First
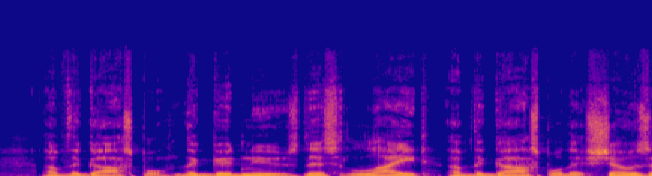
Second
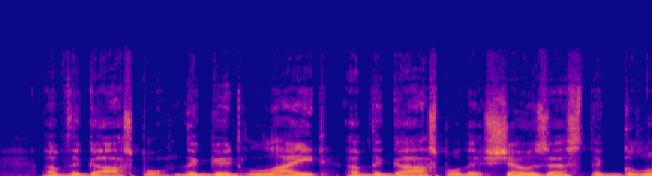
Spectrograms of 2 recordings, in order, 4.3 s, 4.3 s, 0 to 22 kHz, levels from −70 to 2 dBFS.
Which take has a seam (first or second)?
second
